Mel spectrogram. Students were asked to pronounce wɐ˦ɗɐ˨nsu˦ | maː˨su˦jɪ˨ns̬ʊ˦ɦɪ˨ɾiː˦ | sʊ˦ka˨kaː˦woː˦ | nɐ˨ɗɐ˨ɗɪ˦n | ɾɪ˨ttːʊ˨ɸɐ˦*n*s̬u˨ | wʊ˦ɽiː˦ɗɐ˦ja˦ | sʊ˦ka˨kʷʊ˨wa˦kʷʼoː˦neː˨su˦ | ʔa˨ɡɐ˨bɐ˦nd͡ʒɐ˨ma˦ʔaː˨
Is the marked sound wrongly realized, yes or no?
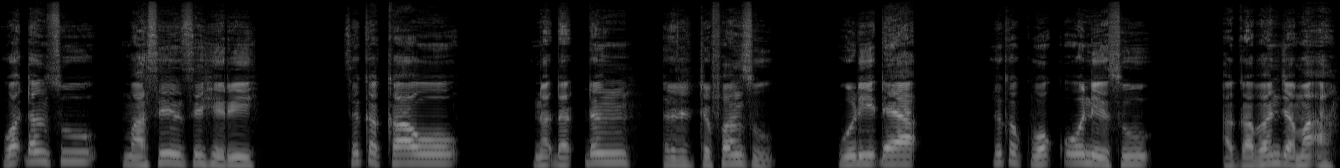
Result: no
